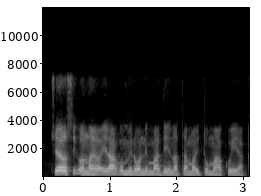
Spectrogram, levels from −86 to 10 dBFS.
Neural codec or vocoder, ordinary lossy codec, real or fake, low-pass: codec, 16 kHz, 0.9 kbps, LongCat-Audio-Codec; none; fake; 7.2 kHz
